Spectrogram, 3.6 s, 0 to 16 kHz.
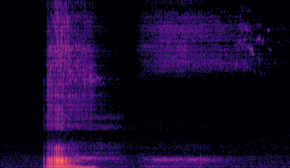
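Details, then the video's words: A Pomeranian sleeping on 8 November 2015 lets out a single buzzing snore, sharp at its start and tapering, followed by a long soft hissing exhale in a quiet room. "ポメラニアン 犬のいびき"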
